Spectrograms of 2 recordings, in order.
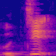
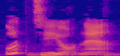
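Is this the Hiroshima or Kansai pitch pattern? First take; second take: Hiroshima; Kansai. First: The pitch rises on ち, Hiroshima style. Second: It uses the Kansai pitch pattern.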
